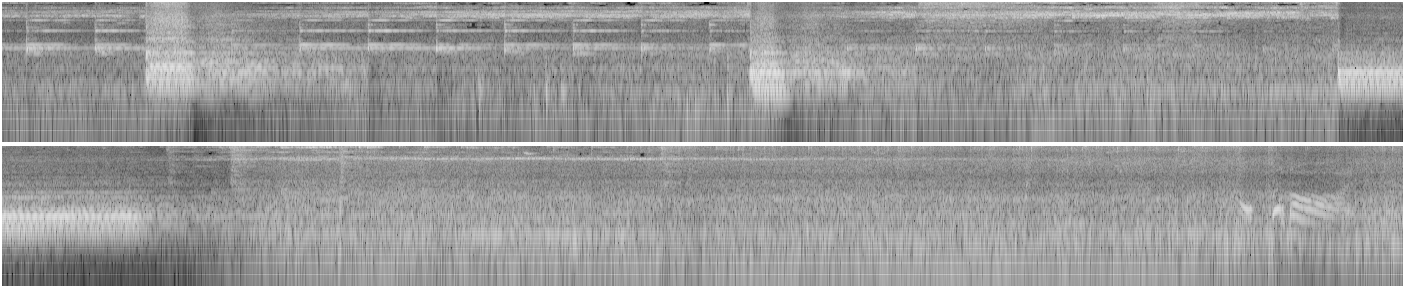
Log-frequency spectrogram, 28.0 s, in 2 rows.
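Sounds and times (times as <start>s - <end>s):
train bell ringing: 0.0s - 13.5s, 15.6s - 22.1s
train wheels rumbling: 0.0s - 28.0s
train horn blasts: 1.4s - 3.6s, 7.5s - 9.0s, 13.3s - 16.0s.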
